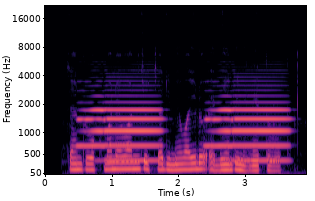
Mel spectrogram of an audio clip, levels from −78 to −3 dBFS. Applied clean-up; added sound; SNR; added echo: none; Wind instrument, woodwind instrument; -3 dB; none.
